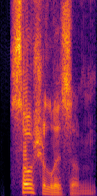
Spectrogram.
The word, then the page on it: socialism: American English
